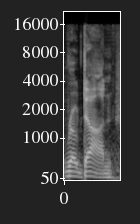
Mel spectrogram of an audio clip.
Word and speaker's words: Rodin: Yeah, it's spelled Rodin, but in the game they pronounce it Rodan.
